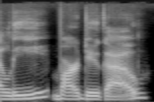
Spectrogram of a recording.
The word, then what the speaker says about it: Leigh Bardugo: takes for the uh for ninth house by Lee bardugo did I say it right you nailed it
